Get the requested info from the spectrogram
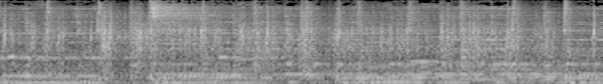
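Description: Irish dance hard shoes, with fibreglass toe tips and hollow heels, clicking rapidly on the stage over music with a steady beat.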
